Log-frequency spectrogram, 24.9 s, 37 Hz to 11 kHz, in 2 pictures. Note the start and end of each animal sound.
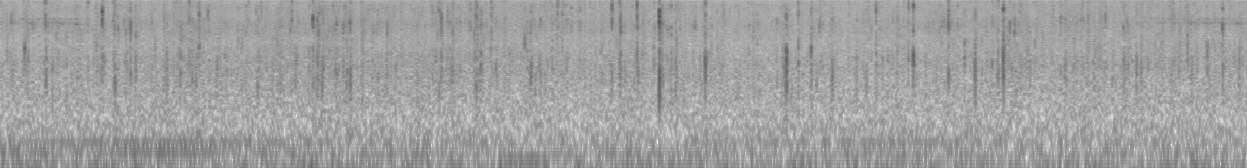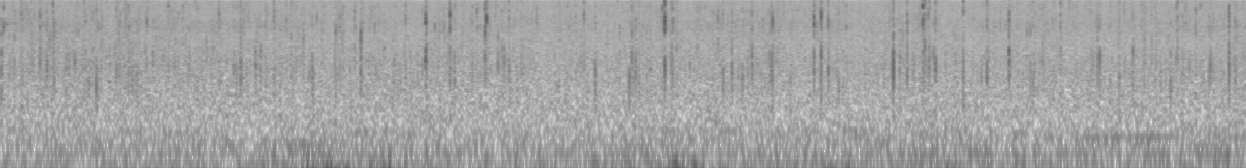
0.0s-1.1s: Yellow-rumped Warbler (Setophaga coronata)
9.1s-9.9s: Golden-crowned Kinglet (Regulus satrapa)
11.5s-12.8s: Yellow-rumped Warbler (Setophaga coronata)

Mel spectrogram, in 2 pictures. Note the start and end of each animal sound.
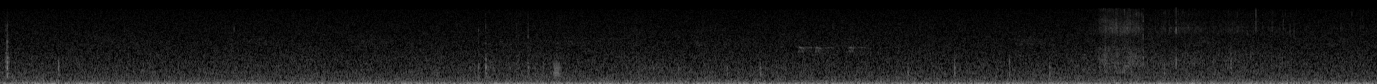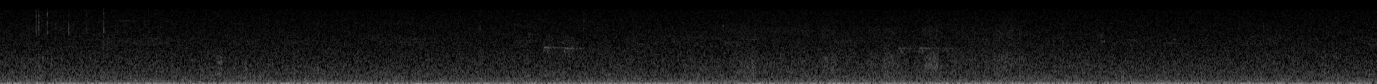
0.6s-1.7s: American Robin (Turdus migratorius)
7.6s-8.8s: American Robin (Turdus migratorius)
19.0s-19.9s: American Robin (Turdus migratorius)
22.6s-23.4s: American Robin (Turdus migratorius)

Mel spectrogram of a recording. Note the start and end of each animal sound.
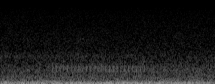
0.5s-1.6s: Hairy Woodpecker (Dryobates villosus)

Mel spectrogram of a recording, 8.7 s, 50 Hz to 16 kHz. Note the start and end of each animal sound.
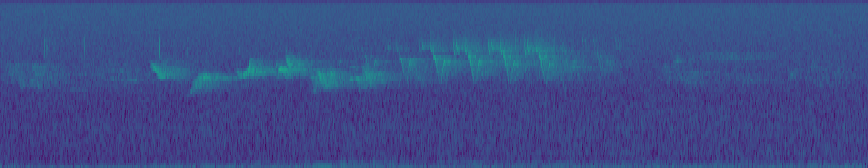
0.0s-8.7s: Red-eyed Vireo (Vireo olivaceus)
1.2s-4.0s: Scarlet Tanager (Piranga olivacea)
3.7s-6.2s: Ovenbird (Seiurus aurocapilla)
6.9s-7.8s: Pine Warbler (Setophaga pinus)

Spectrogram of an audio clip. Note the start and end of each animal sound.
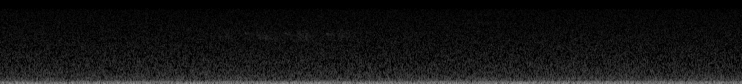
2.0s-3.6s: Ovenbird (Seiurus aurocapilla)

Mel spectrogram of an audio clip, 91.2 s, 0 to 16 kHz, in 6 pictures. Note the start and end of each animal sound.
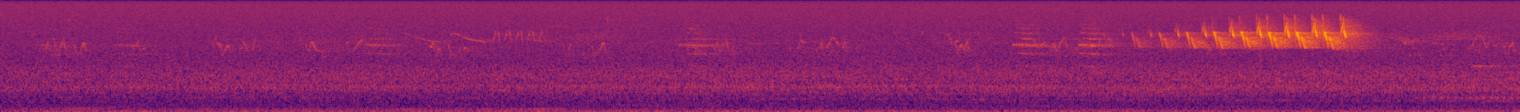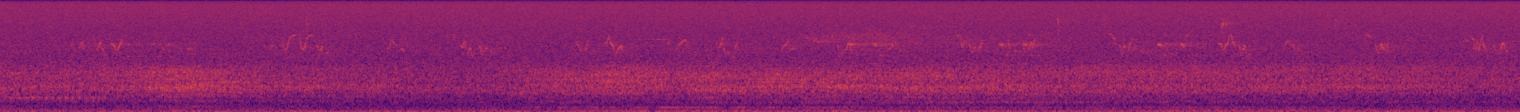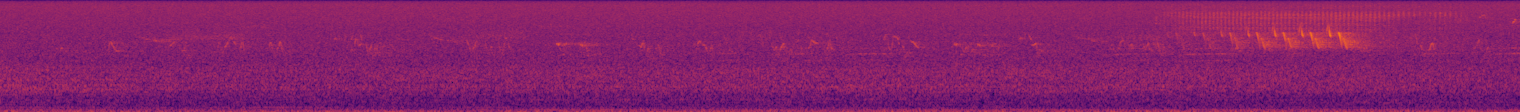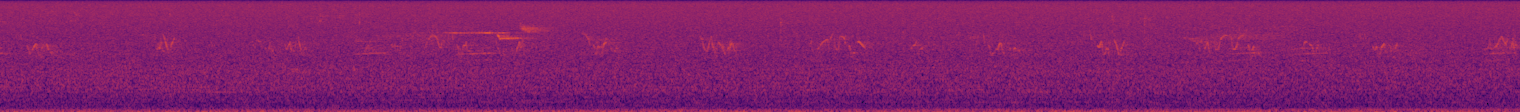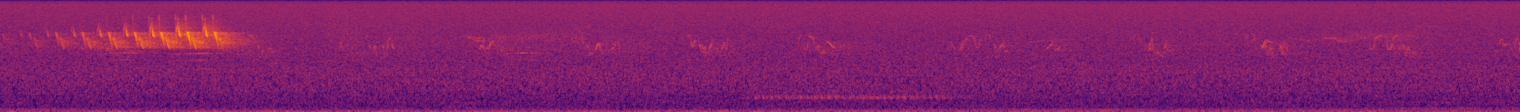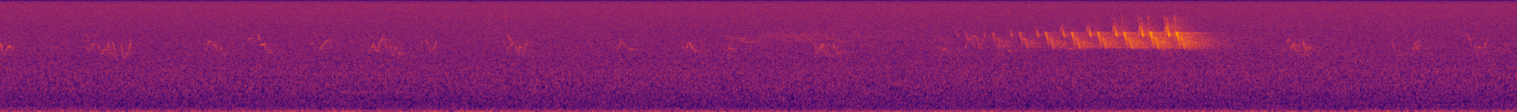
0.0s-81.5s: Red-eyed Vireo (Vireo olivaceus)
3.5s-4.0s: Blue Jay (Cyanocitta cristata)
3.9s-5.6s: Black-throated Blue Warbler (Setophaga caerulescens)
6.7s-7.3s: Blue Jay (Cyanocitta cristata)
10.1s-11.3s: Blue Jay (Cyanocitta cristata)
10.9s-13.9s: Ovenbird (Seiurus aurocapilla)
23.1s-24.3s: Black-throated Blue Warbler (Setophaga caerulescens)
31.7s-32.9s: Black-throated Blue Warbler (Setophaga caerulescens)
34.5s-35.8s: Black-throated Blue Warbler (Setophaga caerulescens)
38.7s-39.6s: Red-breasted Nuthatch (Sitta canadensis)
41.2s-42.8s: Red-breasted Nuthatch (Sitta canadensis)
41.6s-44.3s: Ovenbird (Seiurus aurocapilla)
41.9s-45.1s: Red Squirrel (Tamiasciurus hudsonicus)
49.1s-50.7s: Red-breasted Nuthatch (Sitta canadensis)
49.7s-51.2s: Black-throated Green Warbler (Setophaga virens)
57.8s-58.8s: Red-breasted Nuthatch (Sitta canadensis)
60.8s-63.1s: Ovenbird (Seiurus aurocapilla)
61.7s-63.0s: Red-breasted Nuthatch (Sitta canadensis)
68.2s-70.4s: Pileated Woodpecker (Dryocopus pileatus)
73.6s-75.1s: Black-throated Blue Warbler (Setophaga caerulescens)
81.9s-91.2s: Red-eyed Vireo (Vireo olivaceus)
83.0s-84.3s: Black-throated Blue Warbler (Setophaga caerulescens)
85.4s-88.3s: Ovenbird (Seiurus aurocapilla)

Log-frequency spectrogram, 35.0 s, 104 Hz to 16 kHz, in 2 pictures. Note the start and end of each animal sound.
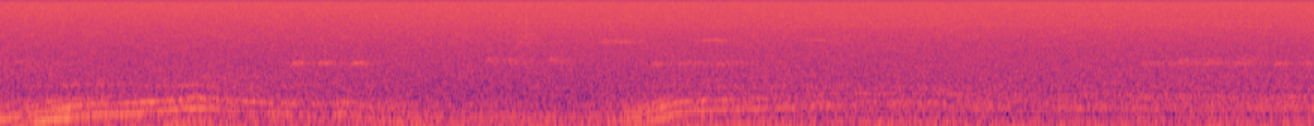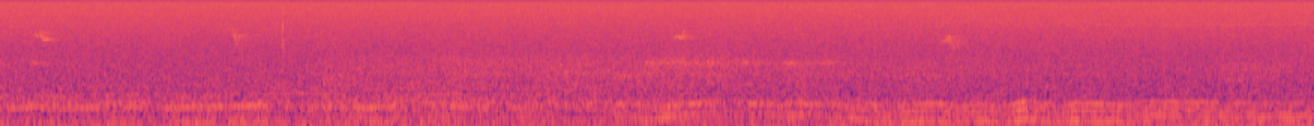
3.6s-10.0s: American Crow (Corvus brachyrhynchos)
9.3s-11.2s: Blue Jay (Cyanocitta cristata)
15.1s-18.6s: American Crow (Corvus brachyrhynchos)
20.4s-20.8s: Blue-headed Vireo (Vireo solitarius)
26.0s-28.9s: American Crow (Corvus brachyrhynchos)
26.4s-26.9s: Blue-headed Vireo (Vireo solitarius)
30.0s-30.5s: Blue-headed Vireo (Vireo solitarius)

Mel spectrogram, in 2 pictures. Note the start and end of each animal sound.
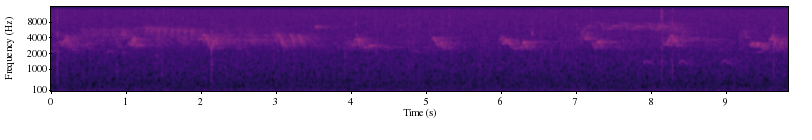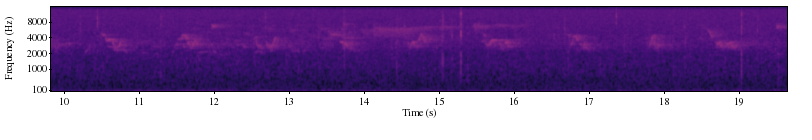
0.0s-1.0s: Rose-breasted Grosbeak (Pheucticus ludovicianus)
0.0s-19.2s: Red-eyed Vireo (Vireo olivaceus)
1.1s-2.9s: Black-capped Chickadee (Poecile atricapillus)
6.7s-8.4s: Black-and-white Warbler (Mniotilta varia)
7.8s-9.4s: American Crow (Corvus brachyrhynchos)
9.5s-13.5s: Rose-breasted Grosbeak (Pheucticus ludovicianus)
13.5s-15.2s: Black-throated Blue Warbler (Setophaga caerulescens)
15.3s-16.2s: Black-capped Chickadee (Poecile atricapillus)

